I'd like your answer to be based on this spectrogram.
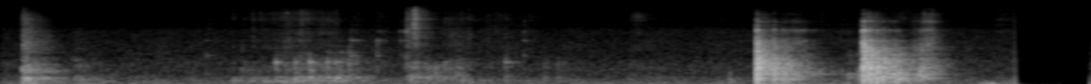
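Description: Carrots tipped into a baking dish for an oven-baked sea bream with saffron rice, landing in two loud, close clattering bursts of pieces hitting the dish after quieter clinking and handling noises.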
